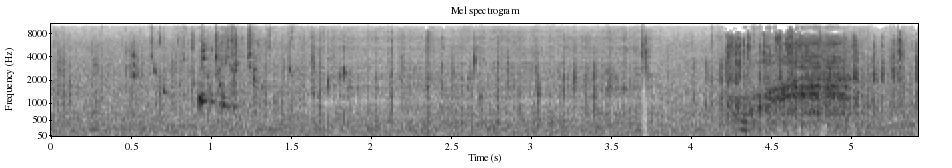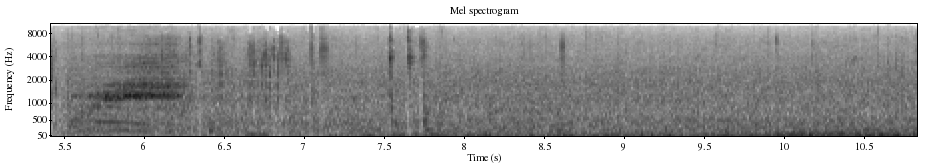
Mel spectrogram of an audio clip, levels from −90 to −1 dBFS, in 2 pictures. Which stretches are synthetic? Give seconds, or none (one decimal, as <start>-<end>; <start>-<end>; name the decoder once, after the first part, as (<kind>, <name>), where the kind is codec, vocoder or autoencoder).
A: 1.6-3.8 (codec, SNAC)

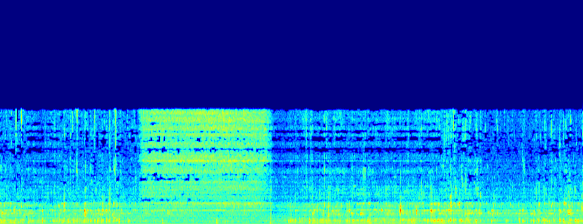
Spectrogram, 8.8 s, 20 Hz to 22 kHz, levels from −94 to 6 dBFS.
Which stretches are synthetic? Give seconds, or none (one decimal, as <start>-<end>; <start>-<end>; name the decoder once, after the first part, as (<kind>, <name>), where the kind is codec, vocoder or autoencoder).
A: 0.4-0.9 (codec, SNAC); 3.0-6.6

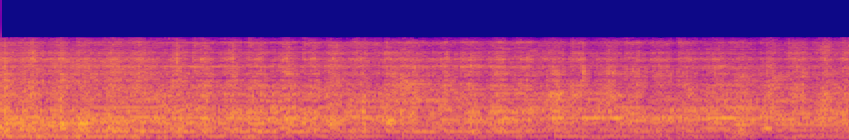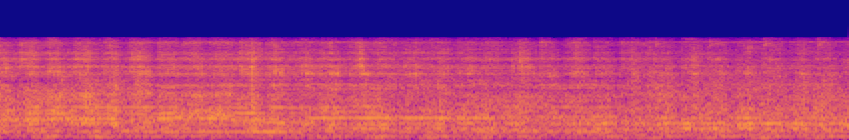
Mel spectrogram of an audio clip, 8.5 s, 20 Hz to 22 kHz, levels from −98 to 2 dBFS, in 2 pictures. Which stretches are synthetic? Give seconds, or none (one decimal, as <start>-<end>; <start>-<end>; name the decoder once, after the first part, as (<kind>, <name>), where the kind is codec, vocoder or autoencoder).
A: 0.0-0.8 (codec, SNAC); 1.6-7.5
